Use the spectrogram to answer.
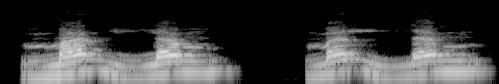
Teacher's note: গুন্না ছাড়া মিলাইয়া পড়তে হবে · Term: গুন্না ছাড়া ইদগাম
